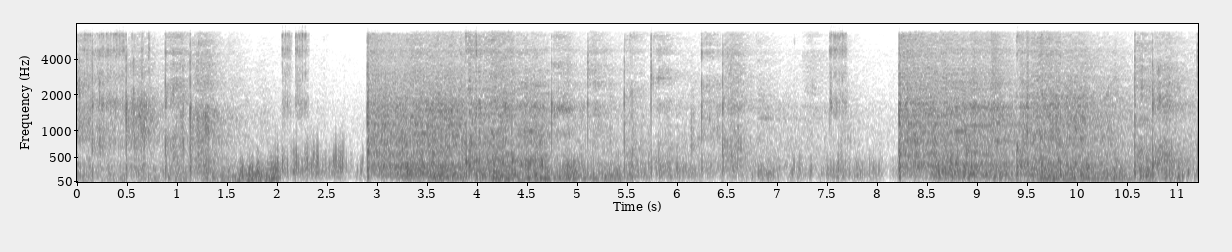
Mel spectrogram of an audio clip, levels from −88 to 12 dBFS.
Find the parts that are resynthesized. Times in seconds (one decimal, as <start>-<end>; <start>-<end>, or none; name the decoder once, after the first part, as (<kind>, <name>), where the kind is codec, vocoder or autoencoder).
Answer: 4.3-6.0 (codec, SNAC); 8.7-9.5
